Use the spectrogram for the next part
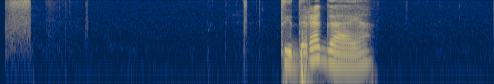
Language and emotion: Russian, positive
